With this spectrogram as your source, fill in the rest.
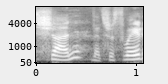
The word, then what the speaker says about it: tion: So, they need to just know that every time they see it, it's shun.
